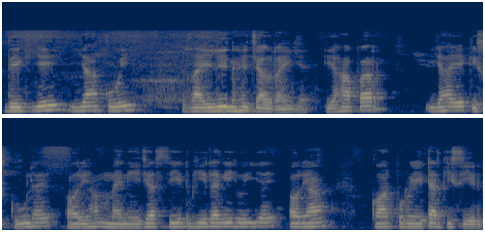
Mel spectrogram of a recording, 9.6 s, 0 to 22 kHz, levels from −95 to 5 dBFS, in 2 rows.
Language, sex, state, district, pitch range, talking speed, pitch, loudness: Hindi, male, Uttar Pradesh, Varanasi, 120-140 Hz, 175 wpm, 130 Hz, -40 LUFS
